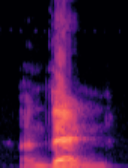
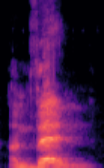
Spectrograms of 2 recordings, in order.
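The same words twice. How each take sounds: The two takes are said the same way.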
